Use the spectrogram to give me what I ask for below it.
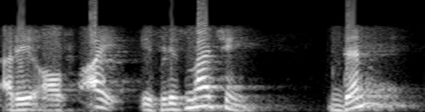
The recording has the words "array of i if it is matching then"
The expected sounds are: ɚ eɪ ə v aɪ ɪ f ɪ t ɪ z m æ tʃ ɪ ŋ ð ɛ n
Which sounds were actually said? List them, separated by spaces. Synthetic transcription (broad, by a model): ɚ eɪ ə f aɪ ɪ f ɪ t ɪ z m æ tʃ ɪ ŋ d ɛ n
